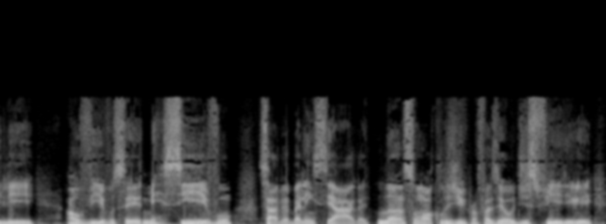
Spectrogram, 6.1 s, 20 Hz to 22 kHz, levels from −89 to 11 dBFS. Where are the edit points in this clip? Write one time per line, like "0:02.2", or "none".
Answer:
0:01.4
0:03.7
0:04.7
